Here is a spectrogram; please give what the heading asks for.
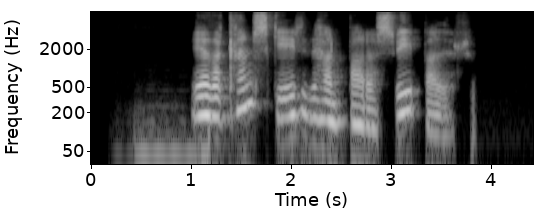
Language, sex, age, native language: Icelandic, female, 60-69, Icelandic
